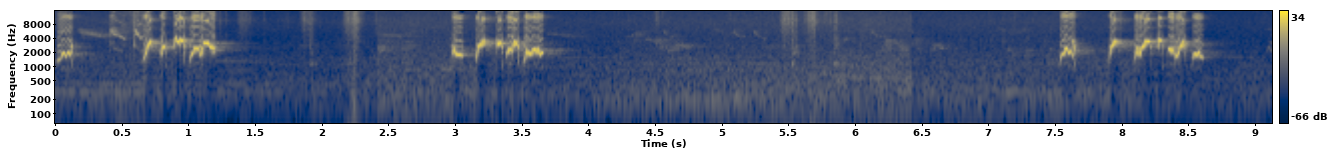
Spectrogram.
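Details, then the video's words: Red-whiskered bulbul singing competitively, three short bright warbled phrases of quick whistled notes separated by pauses of a few seconds, with faint background hiss. "Kích Chào Mào Hót Ché/ Kích Chào Mào Bổi Hót Đấu Mới Nhất"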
